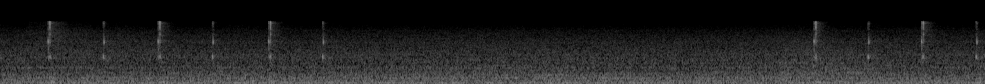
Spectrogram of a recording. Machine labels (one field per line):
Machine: valve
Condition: normal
